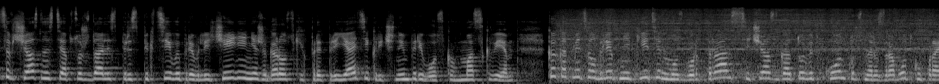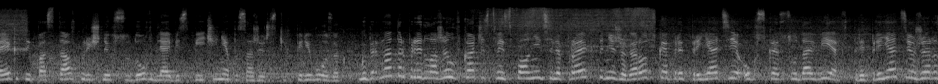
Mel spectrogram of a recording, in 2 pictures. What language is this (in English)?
Russian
